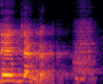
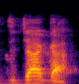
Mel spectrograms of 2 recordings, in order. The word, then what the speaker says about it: Dijaga: My correct pronunciation is Dijaga.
